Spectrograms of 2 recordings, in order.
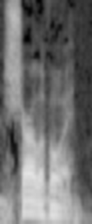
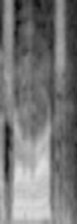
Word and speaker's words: Charlevoix: Charlevoix. – Yes. That's the correct pronunciation. – Not Charlevoix? – Not Charlevoix.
